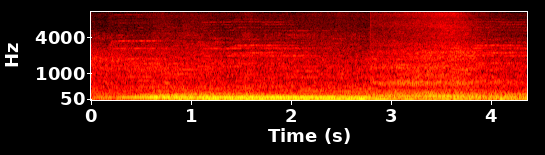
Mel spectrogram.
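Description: Steady low engine drone and road noise heard from inside a moving vehicle, with a rushing hiss swelling near the end.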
